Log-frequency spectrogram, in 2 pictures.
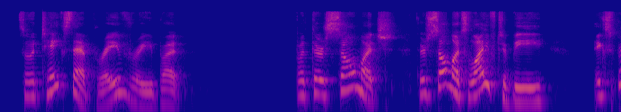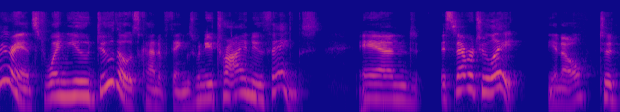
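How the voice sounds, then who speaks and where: Over a quiet background, a woman talks at a moderate pace in a fairly high pitch with vocal fry, very wide pitch swings and big swings in loudness. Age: 60s. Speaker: interviewee, co-author and ballroom dancer. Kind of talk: casual interview.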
